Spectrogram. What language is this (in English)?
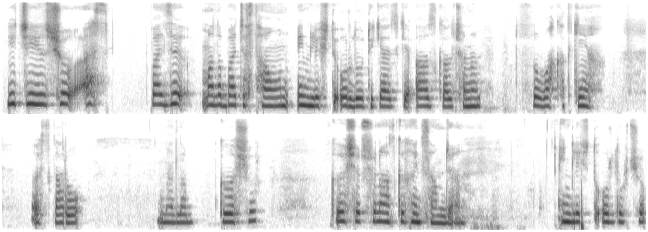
Kashmiri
